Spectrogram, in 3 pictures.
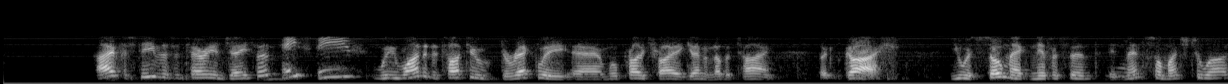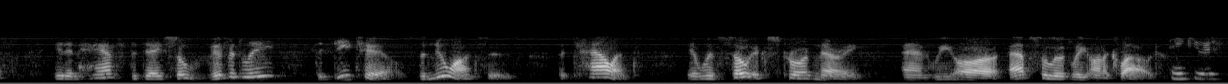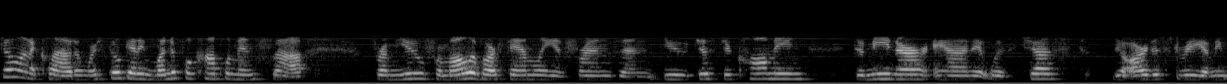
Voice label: voice message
